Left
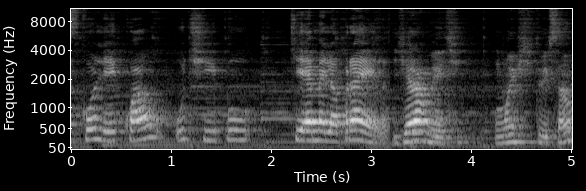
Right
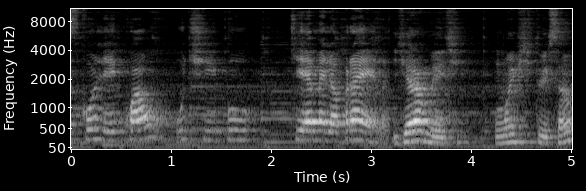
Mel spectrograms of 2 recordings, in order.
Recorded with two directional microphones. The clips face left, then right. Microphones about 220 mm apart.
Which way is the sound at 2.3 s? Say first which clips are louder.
Left 2 dB; 25° left (ahead or behind).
